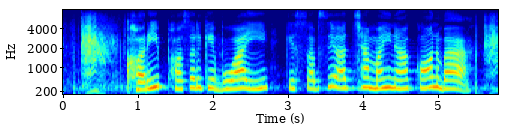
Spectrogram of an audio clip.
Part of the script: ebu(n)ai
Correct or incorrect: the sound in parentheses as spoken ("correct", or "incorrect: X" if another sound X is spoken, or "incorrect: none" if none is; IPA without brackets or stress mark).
incorrect: none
